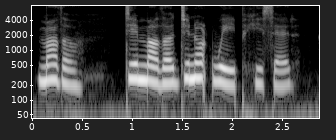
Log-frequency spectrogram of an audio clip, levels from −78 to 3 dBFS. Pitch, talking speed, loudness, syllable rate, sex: 230 Hz, 165 wpm, -14 LUFS, 4.5 syllables/s, female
